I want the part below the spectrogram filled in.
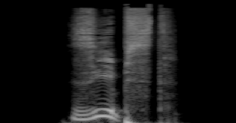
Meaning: second-person singular present of sieben
- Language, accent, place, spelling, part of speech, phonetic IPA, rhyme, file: German, Germany, Berlin, siebst, verb, [ziːpst], -iːpst, De-siebst.ogg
